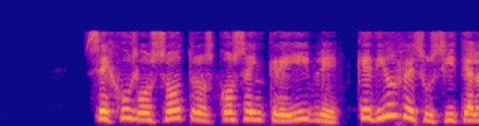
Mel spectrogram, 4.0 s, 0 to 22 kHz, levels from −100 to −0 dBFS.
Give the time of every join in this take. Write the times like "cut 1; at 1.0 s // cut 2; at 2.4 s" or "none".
cut 1; at 1.1 s // cut 2; at 2.9 s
